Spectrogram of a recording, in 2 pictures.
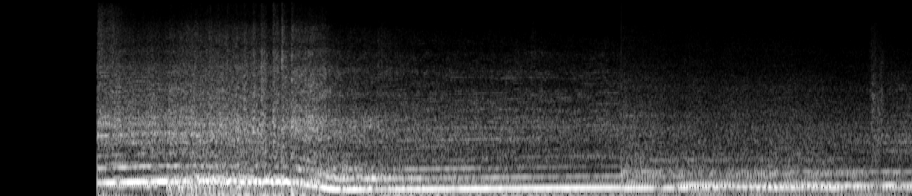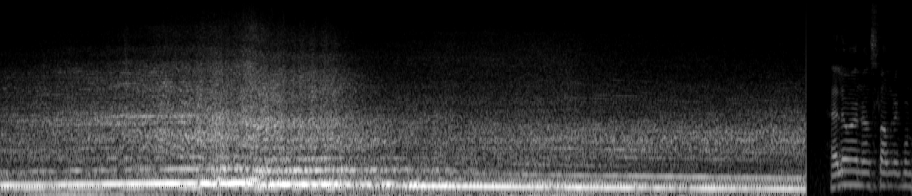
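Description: A car engine drones loudly and its exhaust rumbles as it drives.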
